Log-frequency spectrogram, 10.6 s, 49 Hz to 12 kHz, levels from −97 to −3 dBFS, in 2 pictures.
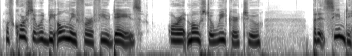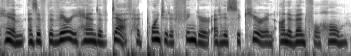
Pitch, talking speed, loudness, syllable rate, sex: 210 Hz, 220 wpm, -16 LUFS, 5.5 syllables/s, female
